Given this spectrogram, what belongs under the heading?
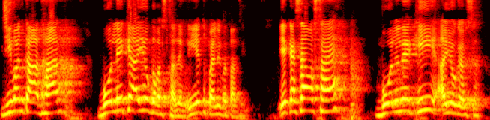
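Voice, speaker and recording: Female coaching-class teacher with a higher pitch, keeps asking students questions back. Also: expressive, normal speed. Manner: repeats key terms, quizzes students with questions. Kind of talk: exam coaching lecture.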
